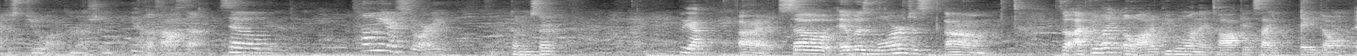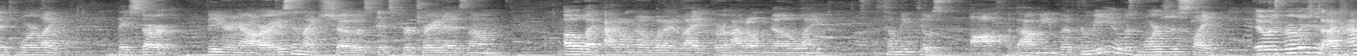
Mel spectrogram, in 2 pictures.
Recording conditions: busy venue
